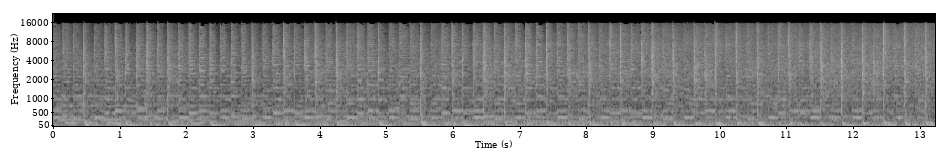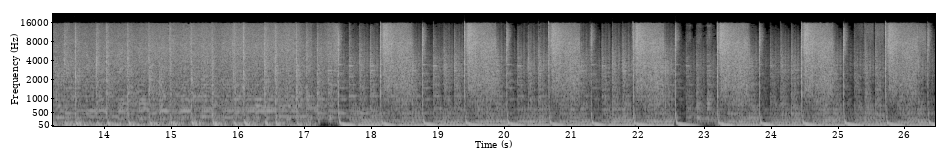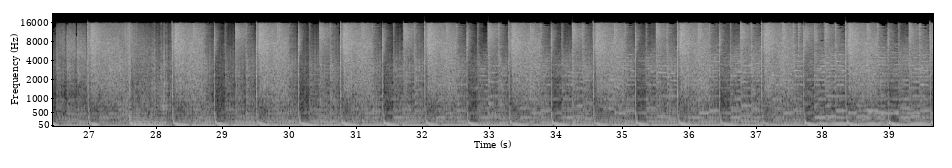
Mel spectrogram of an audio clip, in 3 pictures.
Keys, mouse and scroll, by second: 0.1-3.2 drag, 3.2 middle click, 3.4-4.9 drag, 5.4-6.4 drag, 6.4-7.4 middle drag, 7.4 click, 7.9 Tab, 8.3 Tab, 9.1-9.6 drag, 9.6 scroll down 1, 9.8-10.5 middle drag, 10.5 s, 12.3 KP_1, 12.9 g, 14.3-15.0 middle drag, 15.0 click, 15.7-18.7 drag, 19.3 scroll up 3, 19.6-19.9 shift+middle drag, 19.9 scroll down 3, 20.1 middle click, 20.7 scroll up 2, 20.9-21.6 shift+middle drag, 21.6 click, 22.1 click, 23.2 scroll down 1, 23.3 middle click, 24.1 shift+a, 26.0 g, 26.0 z, 26.4 g, 27.7 click, 28.2 click, 29.2-31.6 drag, 31.6-32.0 shift+middle drag, 32.2 scroll up 1, 32.4-35.5 middle drag, 35.9-36.2 scroll up 3, 36.2 click, 36.8 scroll down 1, 37.0-37.4 shift+middle drag, 37.4 click, 37.5 x, 38.1 shift+a, 38.3 BackSpace.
